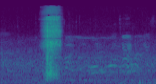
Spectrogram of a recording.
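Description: A single short, loud burst of breath noise close to the microphone, a little over half a second in, with the sharp hiss of a sneeze.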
